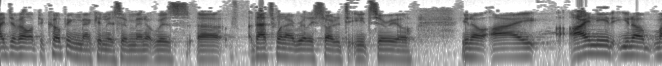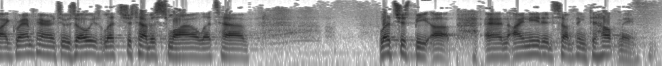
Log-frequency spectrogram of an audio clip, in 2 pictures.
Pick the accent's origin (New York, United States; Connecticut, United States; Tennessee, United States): New York, United States; also born or lived in Europe / Greece; I grew up in New York, partially in New York and partly in Europe, to an alcoholic mother.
